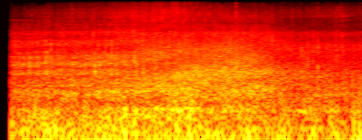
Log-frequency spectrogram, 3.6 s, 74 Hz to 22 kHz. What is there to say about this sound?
Sound effects > Vehicles
Car 2025-11-02 klo 13.27.55
Sound recording of a car passing by in windy conditions. Recording done next to Hervannan valtaväylä, Hervanta, Finland. Sound recorded with OnePlus 13 phone. Sound was recorded to be used as data for a binary sound classifier (classifying between a tram and a car).
Car, Field-recording, Finland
